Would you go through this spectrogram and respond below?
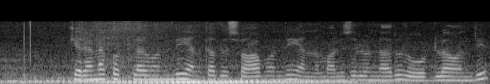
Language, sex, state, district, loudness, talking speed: Telugu, female, Andhra Pradesh, Manyam, -16 LUFS, 135 wpm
